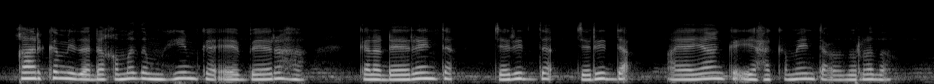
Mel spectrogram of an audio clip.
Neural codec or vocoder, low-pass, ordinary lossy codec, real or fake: none; 7.2 kHz; none; real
